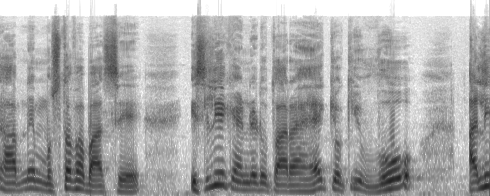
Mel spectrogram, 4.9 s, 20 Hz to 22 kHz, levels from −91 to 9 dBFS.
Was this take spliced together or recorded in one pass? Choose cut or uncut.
uncut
